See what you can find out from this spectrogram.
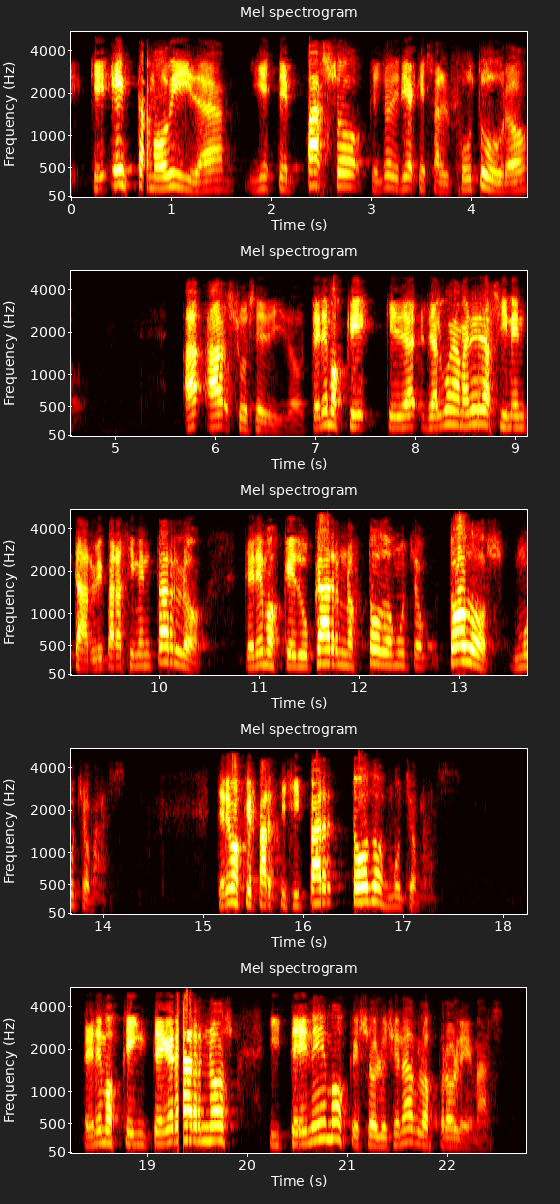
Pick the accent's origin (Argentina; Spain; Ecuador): Argentina; Romper con el estigma de que porque somos argentinos no podemos hacer nada es una tarea pendiente desde hace muchísimos años.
